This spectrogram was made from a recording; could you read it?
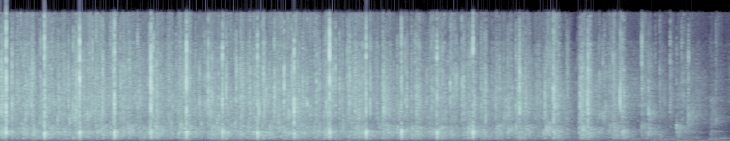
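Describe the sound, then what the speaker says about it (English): Applause at a university athletics hall of fame ceremony, a crowd clapping in a fairly regular rhythm at moderate distance, thinning and tapering off toward the end. "How about a round of applause?"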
